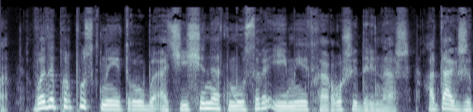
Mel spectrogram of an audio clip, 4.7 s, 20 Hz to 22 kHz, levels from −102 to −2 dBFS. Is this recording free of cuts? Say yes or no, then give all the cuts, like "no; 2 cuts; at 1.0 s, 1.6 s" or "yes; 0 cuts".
yes; 0 cuts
